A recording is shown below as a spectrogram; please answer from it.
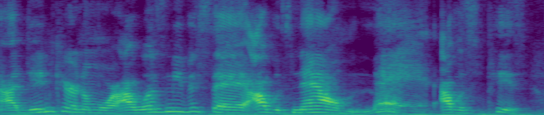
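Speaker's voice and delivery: normal talking voice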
